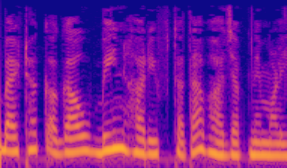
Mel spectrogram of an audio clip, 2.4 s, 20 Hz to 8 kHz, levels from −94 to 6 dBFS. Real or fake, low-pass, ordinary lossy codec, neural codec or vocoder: real; 7.2 kHz; none; none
